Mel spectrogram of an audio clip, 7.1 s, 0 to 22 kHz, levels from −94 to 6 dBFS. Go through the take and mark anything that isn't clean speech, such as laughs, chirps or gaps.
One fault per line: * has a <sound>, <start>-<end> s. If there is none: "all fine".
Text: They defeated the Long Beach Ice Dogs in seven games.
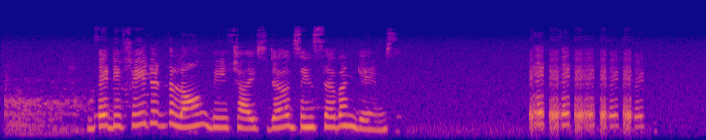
* has a laugh, 5.3-6.4 s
